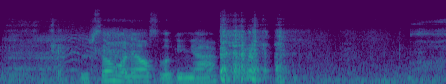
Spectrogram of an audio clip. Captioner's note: coughs, Gasps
